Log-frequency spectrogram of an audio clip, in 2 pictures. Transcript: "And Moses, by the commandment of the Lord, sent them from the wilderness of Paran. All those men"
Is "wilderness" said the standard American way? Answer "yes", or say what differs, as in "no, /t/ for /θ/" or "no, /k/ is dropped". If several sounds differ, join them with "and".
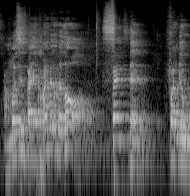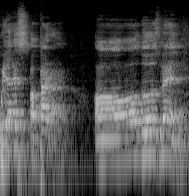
no, /l/ is dropped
